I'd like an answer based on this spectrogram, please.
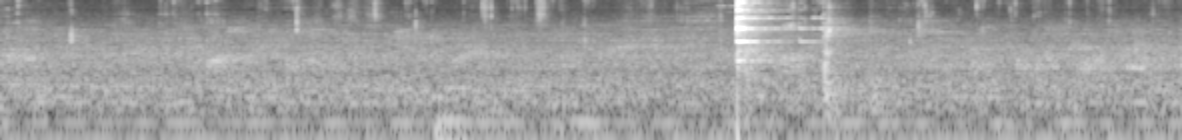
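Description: A drinking glass clinks once, sharply, about four and a half seconds in, and rings briefly. A softer knock follows half a second later.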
